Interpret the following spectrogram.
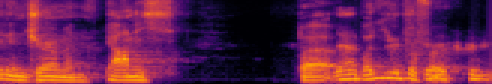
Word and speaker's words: Janich: back on my father's side of the family, Janich would be the traditional pronunciation, but very few people know that. Very few people are that culturally aware. So usually it just comes off as Janich, but I've been called much worse.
